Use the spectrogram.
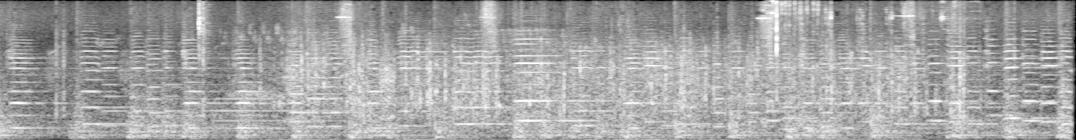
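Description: Horses clip-clopping and whinnying in a fantasy war-camp setting from the game Banner Saga, mixed densely with steady musical tones and busy camp ambience throughout, with no clear speech.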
